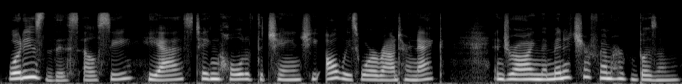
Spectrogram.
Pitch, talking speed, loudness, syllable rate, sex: 240 Hz, 210 wpm, -19 LUFS, 5.6 syllables/s, female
